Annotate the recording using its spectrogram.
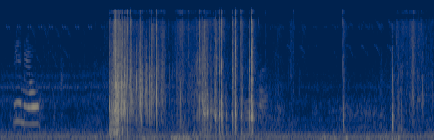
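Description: A cat gives one short meow, then from about two seconds in a loud run of crackling and scraping lasts about three seconds, with a single sharp click near the end.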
